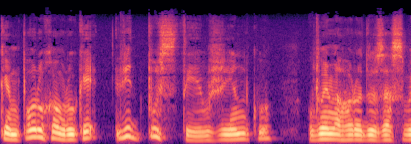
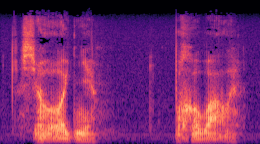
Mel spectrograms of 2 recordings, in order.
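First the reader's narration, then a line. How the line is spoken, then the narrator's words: Whispered. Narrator (Ukrainian): Фішерле прошепотів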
